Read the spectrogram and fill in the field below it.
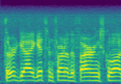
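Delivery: ordinary talk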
